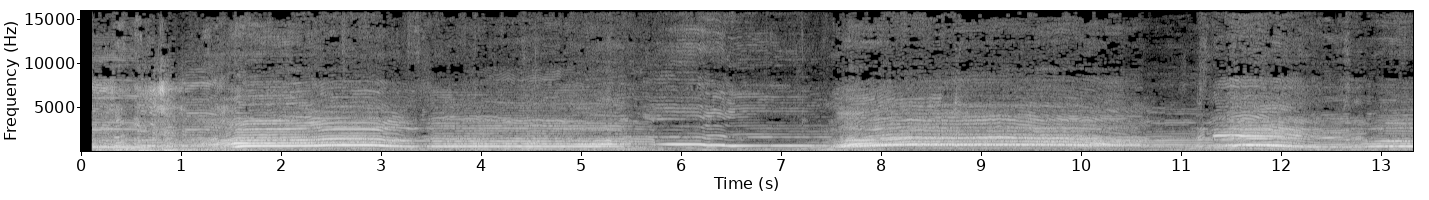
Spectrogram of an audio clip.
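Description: A group of young men chant together in long, drawn-out tones.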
